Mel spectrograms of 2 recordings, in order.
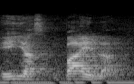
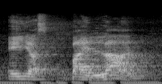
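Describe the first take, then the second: First: The stress falls on the first syllable of bailan. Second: The stress falls on the last syllable of bailan. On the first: The speaker calls it right. "the stress of the word is at the second to last syllable" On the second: The speaker calls it wrong. "I'm not saying ellas bailan"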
